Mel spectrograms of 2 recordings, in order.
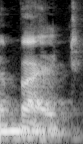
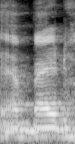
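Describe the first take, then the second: First: The word is said with the marked stress. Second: The word is said without the marked stress. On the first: The speaker calls it right. "Stress symbol আছে এই জন্য বলতে হয় abide" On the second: The speaker calls it wrong. "Abide হবে না"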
